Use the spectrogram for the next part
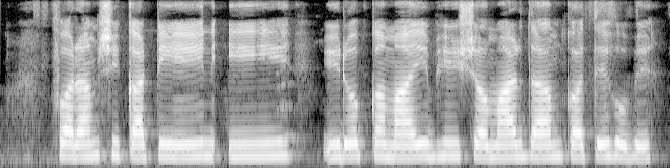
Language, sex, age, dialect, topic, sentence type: Magahi, female, 18-24, Northeastern/Surjapuri, agriculture, question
